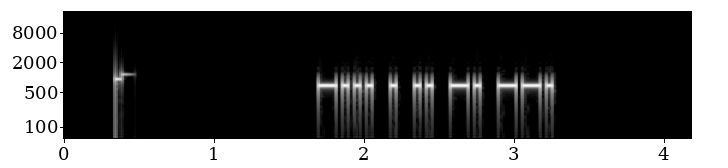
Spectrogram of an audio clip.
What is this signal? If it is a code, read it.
Morse code, heard as a keyed tone, about 29 wpm, 700 Hz. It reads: BEING
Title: Five Letter Words - 30wpm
